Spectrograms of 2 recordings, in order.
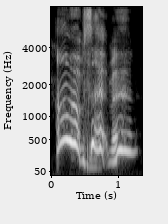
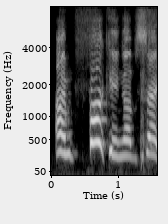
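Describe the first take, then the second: First: Mock an emotional speech that cracks; cracking voice. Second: High, loud, slow cracking shout. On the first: Mocking the coach's speech, voice cracking high and loud. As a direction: voice cracks much higher and louder. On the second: Retold or imitated. Mocking the coach's speech, high slow cracking shout. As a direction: overdo the voice breaking on upset. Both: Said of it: "His voice cracking during that speech".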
